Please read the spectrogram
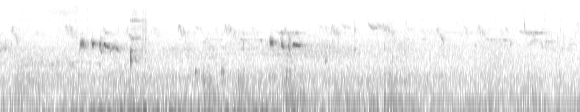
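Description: Small birds chirping and calling, with two louder runs of quick chirps about a second in and about four seconds in.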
